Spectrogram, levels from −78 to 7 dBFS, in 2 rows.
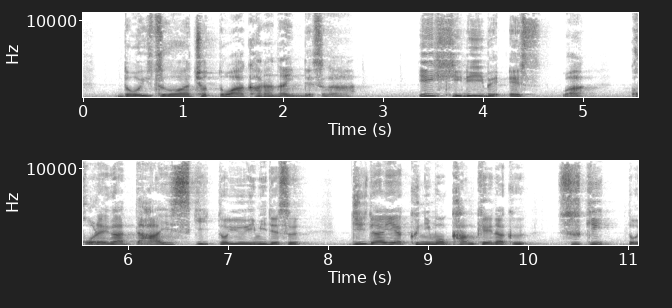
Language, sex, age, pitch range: Japanese, male, 40-59, 110-175 Hz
